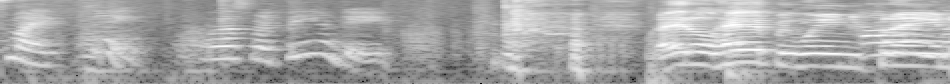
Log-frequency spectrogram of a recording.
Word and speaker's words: Band-Aid: No, you say Band-Aid, but it's a Band-Aid. She's putting the emphasis Band-Aid. Emphasis Band-Aid. on the wrong syllable.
